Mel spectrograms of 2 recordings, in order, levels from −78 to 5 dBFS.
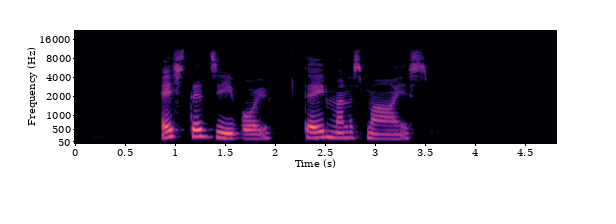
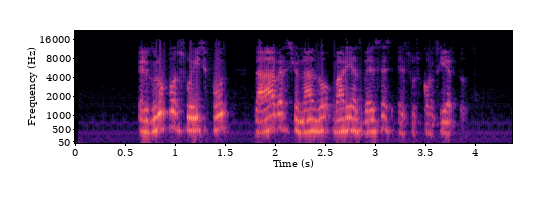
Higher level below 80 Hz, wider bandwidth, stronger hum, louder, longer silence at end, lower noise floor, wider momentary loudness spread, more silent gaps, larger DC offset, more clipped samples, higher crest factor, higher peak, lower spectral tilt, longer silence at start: second, -84 dBFS vs -52 dBFS; second, 11.5 kHz vs 17 kHz; neither; second, -28 LUFS vs -17 LUFS; first, 1.3 s vs 0.6 s; first, -77 dBFS vs -52 dBFS; about the same, 13 LU vs 11 LU; neither; neither; neither; about the same, 18 dB vs 18 dB; second, -12 dBFS vs -2 dBFS; first, -4 dB/octave vs -1.5 dB/octave; first, 0.85 s vs 0.65 s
